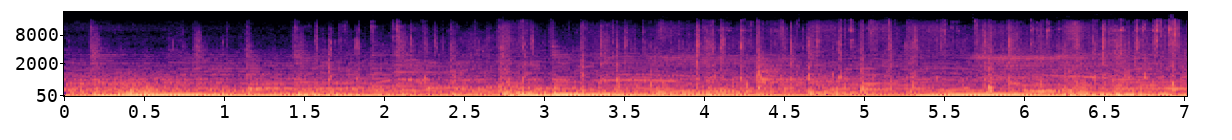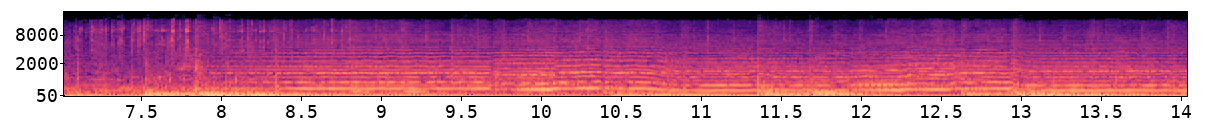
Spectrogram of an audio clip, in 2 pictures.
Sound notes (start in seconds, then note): 1.7 sheep bleating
